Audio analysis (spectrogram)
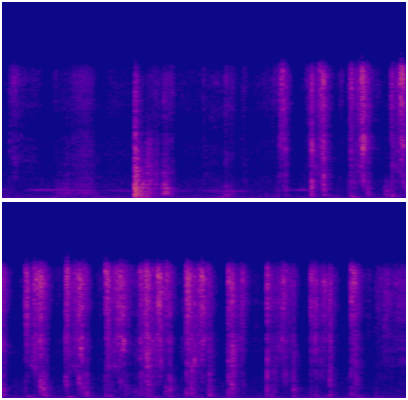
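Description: Tarot deck being shuffled by hand: a run of crisp, rapid card riffles and slaps, close and fairly loud, coming in quick repeated bursts with short pauses between them.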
